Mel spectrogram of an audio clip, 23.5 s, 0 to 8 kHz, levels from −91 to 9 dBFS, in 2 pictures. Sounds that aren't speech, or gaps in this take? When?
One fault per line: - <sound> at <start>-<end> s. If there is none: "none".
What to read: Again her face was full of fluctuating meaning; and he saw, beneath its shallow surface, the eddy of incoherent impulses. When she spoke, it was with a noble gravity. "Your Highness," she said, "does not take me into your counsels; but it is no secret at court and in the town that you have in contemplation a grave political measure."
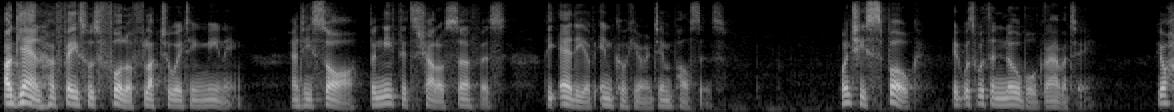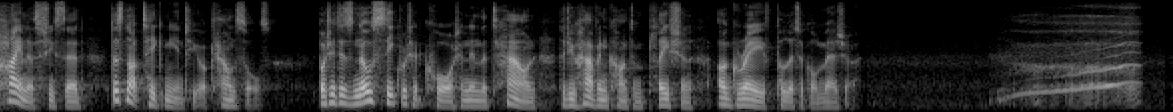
- breath at 21.6-23.2 s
